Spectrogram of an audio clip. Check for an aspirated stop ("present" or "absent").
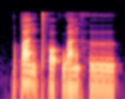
present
